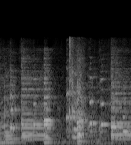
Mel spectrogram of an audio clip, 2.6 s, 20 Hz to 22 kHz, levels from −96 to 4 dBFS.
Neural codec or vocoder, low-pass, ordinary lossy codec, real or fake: codec, 16 kHz, 4 kbps, X-Codec, HuBERT features, trained on general audio; none; none; fake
